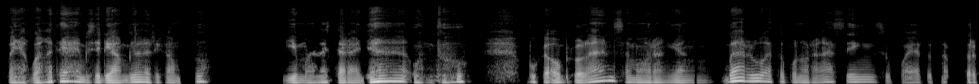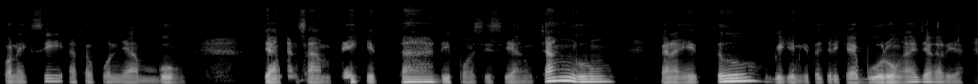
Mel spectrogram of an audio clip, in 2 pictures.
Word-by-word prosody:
banyak 90 Hz, -1 st, 0 dB
banget 110 Hz, +7 st, +3 dB
ya, 140 Hz, -, +8 dB
yang 110 Hz, -, +3 dB
bisa 100 Hz, +1 st, +1 dB
diambil 95 Hz, +4 st, +5 dB
dari 100 Hz, -1 st, -4 dB
kamu 95 Hz, +1 st, -4 dB
tuh. 125 Hz, -2 st, 0 dB, 0.8 s
Gimana 90 Hz, +1 st, 0 dB
caranya 90 Hz, +4 st, +4 dB, 0.4 s
untuk 100 Hz, +7 st, -3 dB, 0.6 s
buka 90 Hz, -, -1 dB
obrolan 100 Hz, -, +2 dB
sama 105 Hz, -2 st, -2 dB
orang 95 Hz, -1 st, -3 dB
yang 90 Hz, 0 st, -4 dB, 0.4 s
baru 150 Hz, -1 st, +7 dB
ataupun 105 Hz, -3 st, -7 dB
orang 100 Hz, +2 st, -7 dB
asing 115 Hz, 0 st, -4 dB, 0.2 s
supaya 85 Hz, -2 st, -10 dB
tetap -, -, -13 dB
terkoneksi 90 Hz, +9 st, -6 dB, 0.3 s
ataupun 90 Hz, 0 st, -10 dB
nyambung. 90 Hz, -1 st, -5 dB, 0.9 s
Jangan 80 Hz, -2 st, 0 dB
sampai 85 Hz, +6 st, -5 dB, 0.2 s
kita 90 Hz, +4 st, -6 dB, 0.4 s
di 100 Hz, -, 0 dB
posisi 85 Hz, 0 st, -13 dB
yang 85 Hz, 0 st, -11 dB, 0.2 s
canggung 145 Hz, -6 st, +6 dB, 0.6 s
karena 85 Hz, 0 st, -1 dB
itu 90 Hz, +7 st, -4 dB, 0.5 s
bikin 85 Hz, 0 st, -3 dB
kita -, -, -10 dB
jadi -, -, -6 dB
kayak 85 Hz, -1 st, -2 dB
burung 90 Hz, 0 st, +3 dB
aja 115 Hz, +1 st, -1 dB
kali 90 Hz, -3 st, -6 dB
ya, 85 Hz, -, -21 dB
95 Hz, 130 wpm, -25 LUFS, 90-110 Hz, 0.9 s, ya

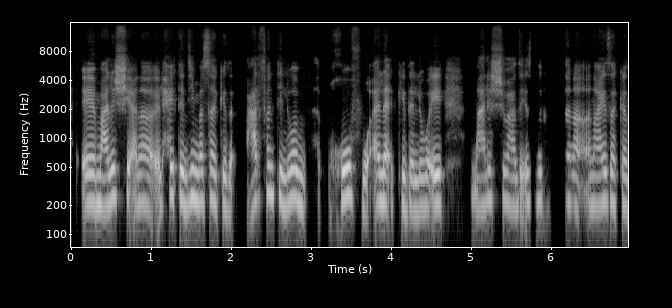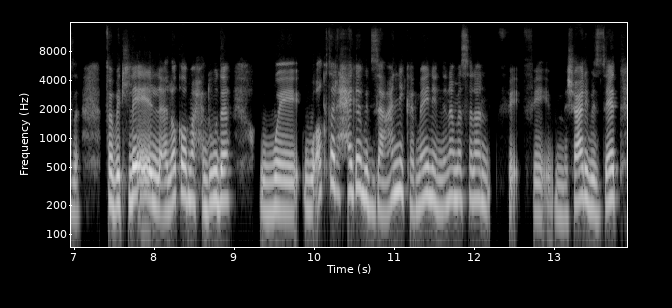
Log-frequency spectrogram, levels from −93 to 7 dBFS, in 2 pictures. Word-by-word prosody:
آآ 210 Hz, 0 st, +3 dB
معلشي 210 Hz, +5 st, +1 dB
أنا 210 Hz, -1 st, -2 dB
الحتّة 250 Hz, -2 st, +1 dB
دي 230 Hz, +3 st, +1 dB
مثلًا 220 Hz, 0 st, -1 dB
كده، 195 Hz, -2 st, -5 dB
عارفة 225 Hz, +6 st, -4 dB
أنتِ، 250 Hz, -2 st, -3 dB
اللي 210 Hz, 0 st, +1 dB
هو 235 Hz, -, +4 dB
ب 200 Hz, -4 st, -2 dB, 0.3 s
خوف 240 Hz, -2 st, +2 dB
وقلق 215 Hz, +4 st, +1 dB
كده، 195 Hz, -3 st, -2 dB
اللي 180 Hz, +1 st, -3 dB
هو 190 Hz, -, -1 dB
إيه، 210 Hz, +1 st, +3 dB, 0.3 s
معلش 225 Hz, 0 st, -6 dB
بعد 195 Hz, -3 st, -6 dB
إذنك، 215 Hz, -, -4 dB, 0.2 s
بس 185 Hz, -, -35 dB, 0.3 s
أنا 205 Hz, -, -6 dB
أنا 200 Hz, -, -6 dB
عايزة 215 Hz, +1 st, -2 dB
كذا، 190 Hz, -4 st, -6 dB, 0.3 s
فبتلاقي 215 Hz, +5 st, +7 dB
العلاقة 220 Hz, +6 st, +4 dB
محدودة، 230 Hz, +1 st, +1 dB, 0.3 s
و 180 Hz, +1 st, +1 dB, 0.2 s
واكتر 265 Hz, -, 0 dB
حاجة 270 Hz, +3 st, +1 dB
بتزعلني 230 Hz, -, +1 dB
كمان 215 Hz, +5 st, -2 dB
إن 195 Hz, -5 st, -2 dB
أنا 235 Hz, +4 st, -3 dB
مثلًا 230 Hz, -2 st, -3 dB, 0.2 s
في 455 Hz, -1 st, -7 dB
في 170 Hz, -1 st, -8 dB
مشاعري، 215 Hz, +9 st, 0 dB
بالذات 200 Hz, +6 st, 0 dB
215 Hz, 175 wpm, -22 LUFS, 195-235 Hz, 0.3 s, فبتلاقي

